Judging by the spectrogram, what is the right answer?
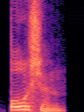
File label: "ocean", Indian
